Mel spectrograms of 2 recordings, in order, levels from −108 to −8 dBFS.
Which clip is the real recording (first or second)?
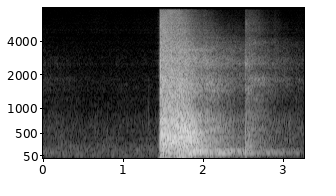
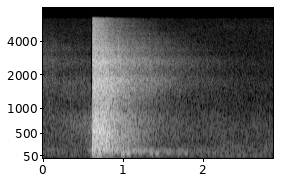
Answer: second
